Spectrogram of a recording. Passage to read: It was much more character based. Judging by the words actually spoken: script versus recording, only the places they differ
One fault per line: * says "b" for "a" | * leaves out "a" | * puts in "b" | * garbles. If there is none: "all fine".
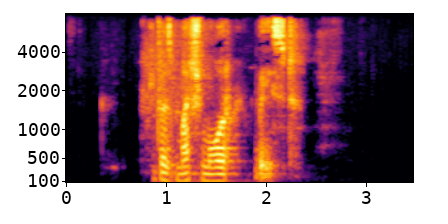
* leaves out "character"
